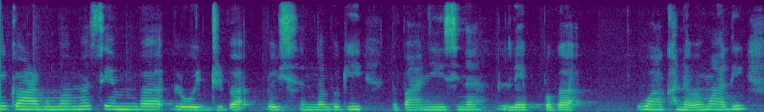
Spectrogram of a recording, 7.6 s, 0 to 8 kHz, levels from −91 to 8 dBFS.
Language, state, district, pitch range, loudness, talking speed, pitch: Manipuri, Manipur, Imphal West, 180-200 Hz, -15 LUFS, 100 wpm, 190 Hz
